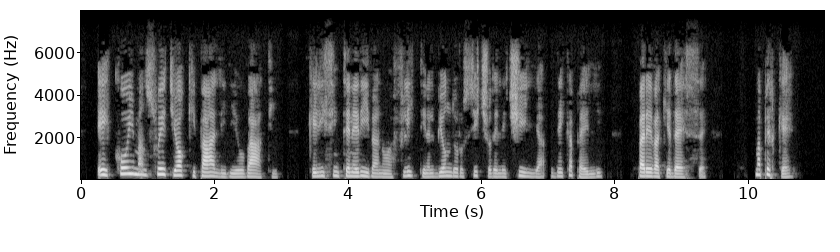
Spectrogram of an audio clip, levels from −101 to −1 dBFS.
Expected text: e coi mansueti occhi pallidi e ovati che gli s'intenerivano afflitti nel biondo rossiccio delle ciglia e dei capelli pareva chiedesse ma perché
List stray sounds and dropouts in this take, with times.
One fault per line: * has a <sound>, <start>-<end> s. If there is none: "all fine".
all fine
